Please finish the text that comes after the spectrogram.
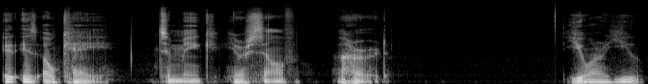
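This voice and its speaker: A man performs introspective poetry in a close, dry recording. His delivery is dramatic and deliberate, with a widely moving pitch. He phrases his lines as a spoken-word monologue, leaving space between them. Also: lively intonation, a little mellow, no room sound. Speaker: poet.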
